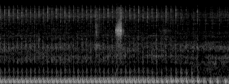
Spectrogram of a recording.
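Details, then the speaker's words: 2009 Skyteam Bad Boy 50cc four-stroke single, carb cleaned, good air filter, 130 psi compression, new spark plug, still running badly. Uneven putter at idle, beats stumbling and sagging near the end; air leak at the loose inlet manifold. "Okay. So, as you're able to tell, the bike is not running great to say the least."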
